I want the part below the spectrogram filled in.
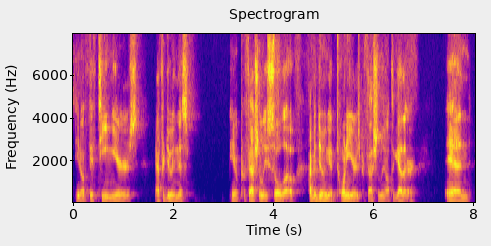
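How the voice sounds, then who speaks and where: A man's voice: low-pitched, gravelly, darkish tone. A middle-aged man giving casual, opinionated market commentary as an investor hosting a discussion, explaining his points with emphasis. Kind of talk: casual off-the-cuff market commentary with audience questions.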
